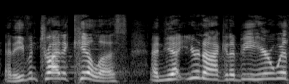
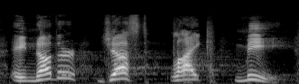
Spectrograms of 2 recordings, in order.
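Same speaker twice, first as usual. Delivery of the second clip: "Another just like me" stretched out slowly; slow, weighted Jesus line; slow emphasis; 3 dB louder, much slower than usual. Shown as a demonstration. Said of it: "the another Jesus used here".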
